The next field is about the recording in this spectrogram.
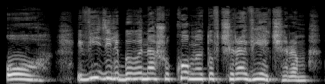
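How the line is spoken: Exclaimed. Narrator (Russian): воскликнула мисс Баннер

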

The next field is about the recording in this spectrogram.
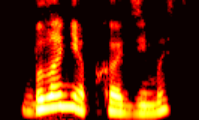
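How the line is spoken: Calm answer. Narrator (Russian): ответил он спокойно

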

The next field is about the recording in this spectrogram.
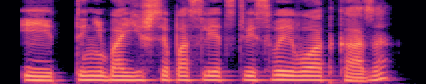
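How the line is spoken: Quiet, menacing question. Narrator (Russian): Тихо и оттого страшно спросил

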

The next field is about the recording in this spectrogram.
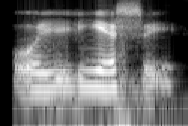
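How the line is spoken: Groaning. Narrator (Russian): простонал он

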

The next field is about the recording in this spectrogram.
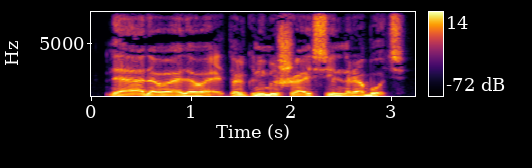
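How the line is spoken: Good-natured bass shout. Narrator (Russian): крикнул своим добродушным басом

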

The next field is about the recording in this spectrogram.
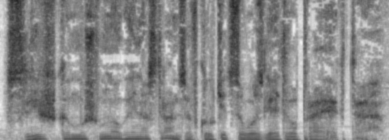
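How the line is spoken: Grumbled. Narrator (Russian): пробурчал Ковальский

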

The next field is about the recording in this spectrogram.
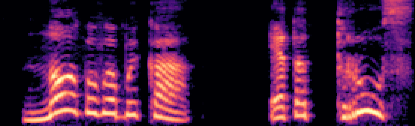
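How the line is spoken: Crowd shouting. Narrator (Russian): кричал народ

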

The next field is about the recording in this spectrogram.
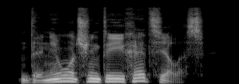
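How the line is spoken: Young man muttering. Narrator (Russian): пробормотал парень

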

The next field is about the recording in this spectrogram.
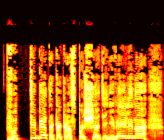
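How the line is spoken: Gleeful bellow from above. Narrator (Russian): радостно заорал сверху один из стражей, бородатый детина

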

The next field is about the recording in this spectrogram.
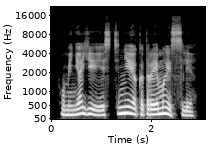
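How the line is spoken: Slow drawl. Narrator (Russian): медленно протянул он

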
